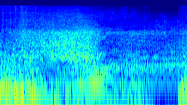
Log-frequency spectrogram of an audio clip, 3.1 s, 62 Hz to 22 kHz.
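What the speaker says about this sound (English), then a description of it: "And the engine also sounds good." 2024 Ford Mustang Dark Horse V8 engine rumbles loudly with throaty revving, then the note fades and drops away before a brief swell at the end, heard alone without speech.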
